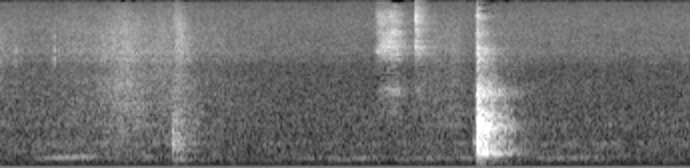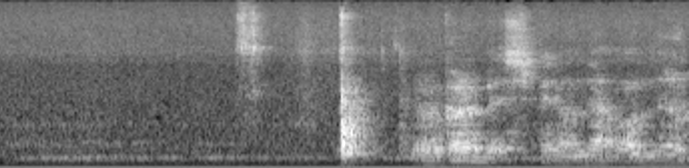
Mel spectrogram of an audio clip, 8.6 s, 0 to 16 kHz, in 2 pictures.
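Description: Two 23 g tungsten steel-tip darts thudding into a dartboard, one about three seconds in and a second, quieter one some three and a half seconds later.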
